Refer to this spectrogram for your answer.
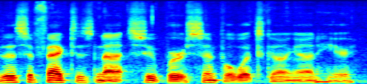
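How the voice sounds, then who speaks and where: This man's voice sits at a fairly low pitch. Vocal fry runs through his speech. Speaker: card-opening youtuber. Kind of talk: casual unboxing commentary. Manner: slow.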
